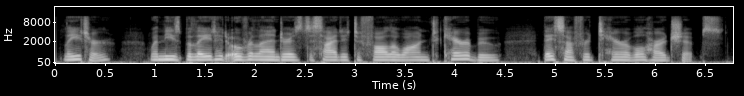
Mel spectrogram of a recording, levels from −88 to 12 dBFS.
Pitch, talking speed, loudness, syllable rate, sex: 175 Hz, 135 wpm, -18 LUFS, 5.6 syllables/s, female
